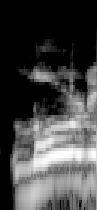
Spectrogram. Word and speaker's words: Lord: 자 그러면 Lord 해봅시다. 이거 윗니 L 발음 Lord.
